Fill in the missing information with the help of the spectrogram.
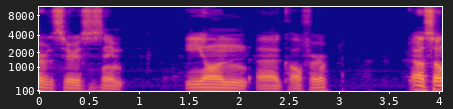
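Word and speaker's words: Eoin: The author of the series is named Eon Colfer. Oh, so like some Irish guy, I think. But yeah, that's no Eon is an Irish name, and it's basically similar to Ian. It's Eon.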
